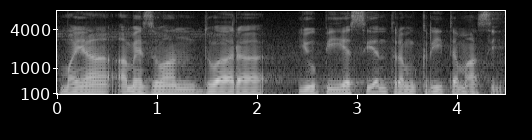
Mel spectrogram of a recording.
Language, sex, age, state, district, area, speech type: Sanskrit, male, 30-45, Karnataka, Udupi, rural, spontaneous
